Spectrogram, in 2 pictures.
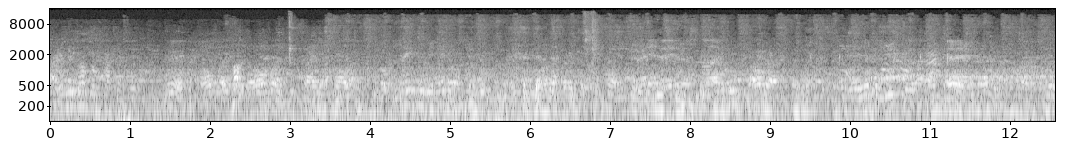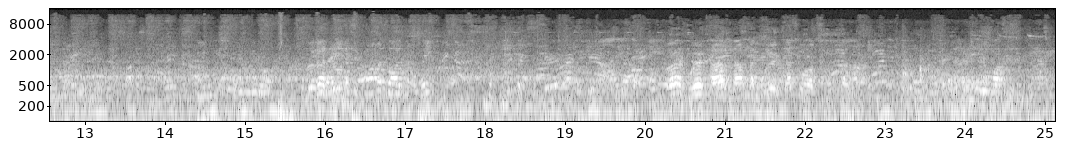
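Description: A crowd of spectators chatters and calls out outdoors at a distance.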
